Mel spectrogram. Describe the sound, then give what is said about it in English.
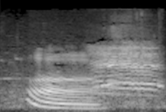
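A single long, loud sheep bleat, wavering as it slides down in pitch before trailing off, with no other sounds around it. “but I love this part because they come across some sheep, and so they're kind of like looking at the sheep, and the camera, you know, is full screen.”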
